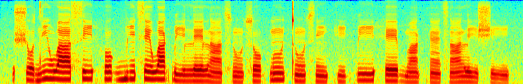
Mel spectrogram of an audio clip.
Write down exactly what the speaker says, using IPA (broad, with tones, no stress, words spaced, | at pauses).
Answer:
ʃo˨dĩ˧ wa˧si˧ho˧ ɡ͡bĩ˦se˦wa˦ k͡pi˧le˧ lã˨sũ˨so˧k͡pũ˦ tũ˧sĩ˧ki˧ k͡pi˧he˧ bã˧kɛ̃˨sã˨˦ li˦˨ ʃi˨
